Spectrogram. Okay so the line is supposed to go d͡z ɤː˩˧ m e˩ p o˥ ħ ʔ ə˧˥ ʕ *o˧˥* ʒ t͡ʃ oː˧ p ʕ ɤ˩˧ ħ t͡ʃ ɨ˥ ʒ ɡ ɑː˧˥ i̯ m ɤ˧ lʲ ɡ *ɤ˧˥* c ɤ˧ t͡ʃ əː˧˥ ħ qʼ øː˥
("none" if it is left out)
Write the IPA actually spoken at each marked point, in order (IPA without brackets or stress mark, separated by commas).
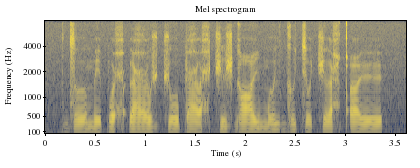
o˧˥, ɤ˧˥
